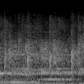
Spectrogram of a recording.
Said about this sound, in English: Yeah, quick round of applause.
